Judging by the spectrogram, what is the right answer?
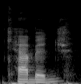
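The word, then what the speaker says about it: CABG: that coronary artery bypass grafts or cabbage as the acronym sort of allows us to pronounce it cabbage is is really only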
